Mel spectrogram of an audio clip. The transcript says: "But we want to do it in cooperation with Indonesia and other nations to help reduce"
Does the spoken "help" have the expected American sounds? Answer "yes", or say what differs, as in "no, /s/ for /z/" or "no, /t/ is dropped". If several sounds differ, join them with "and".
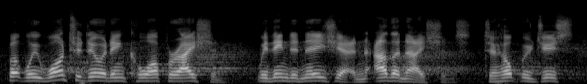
yes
